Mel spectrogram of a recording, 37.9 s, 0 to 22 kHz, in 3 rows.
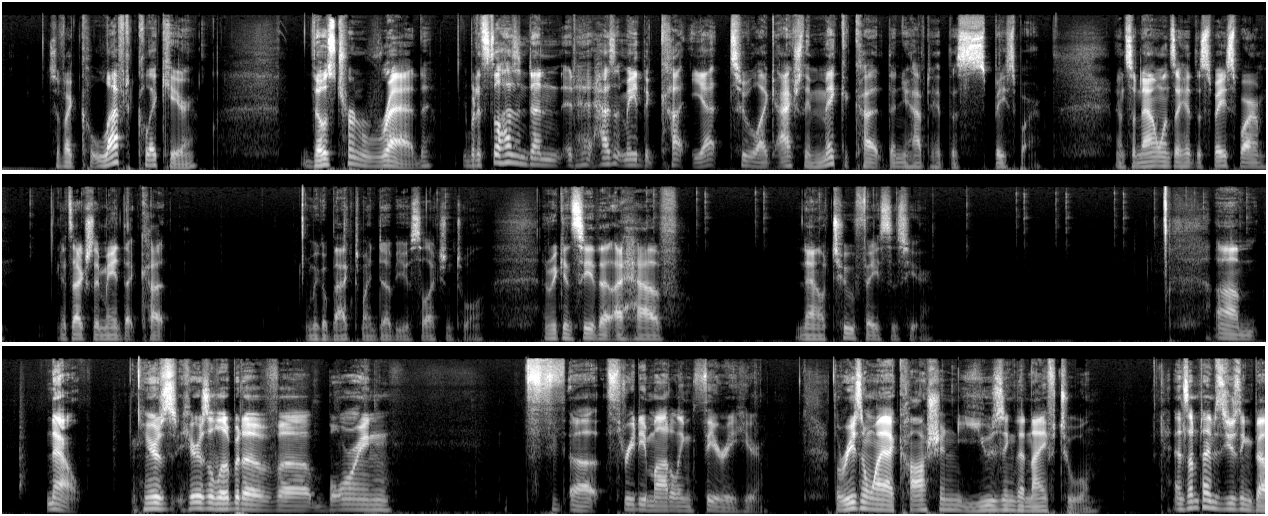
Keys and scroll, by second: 10.0 space, 16.1 w, 18.3 w.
